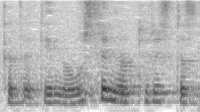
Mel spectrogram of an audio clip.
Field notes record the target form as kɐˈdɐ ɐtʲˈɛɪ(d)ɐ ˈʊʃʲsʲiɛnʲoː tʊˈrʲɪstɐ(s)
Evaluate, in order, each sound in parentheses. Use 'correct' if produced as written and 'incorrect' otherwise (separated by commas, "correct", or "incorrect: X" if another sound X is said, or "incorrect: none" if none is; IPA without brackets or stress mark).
incorrect: n, correct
